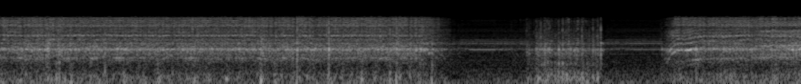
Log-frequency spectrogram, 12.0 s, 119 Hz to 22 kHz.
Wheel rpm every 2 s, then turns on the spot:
160, 160, 160, 60, 20, 100.
8-10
